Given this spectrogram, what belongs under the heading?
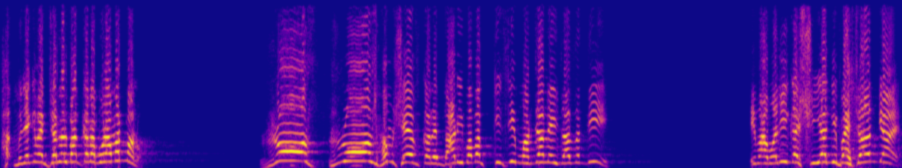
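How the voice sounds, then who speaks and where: A man preaching a sermon, emphatic and rising to shouts, with English phrases mixed in. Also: very high-pitched, long pauses. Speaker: Islamic preacher. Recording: long hall reverb.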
